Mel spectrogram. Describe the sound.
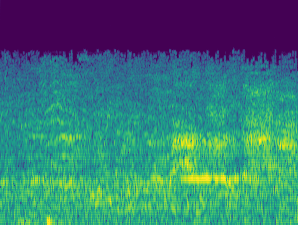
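The Corona cheering section at an Owosso versus Corona basketball game cheers during an Owosso free throw in a steady, dense roar of many voices, with shouted calls and a few sustained yells swelling midway through before the noise carries on undiminished.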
